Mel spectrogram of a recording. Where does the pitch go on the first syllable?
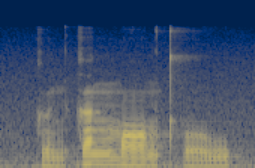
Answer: low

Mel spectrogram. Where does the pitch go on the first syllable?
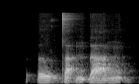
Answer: rising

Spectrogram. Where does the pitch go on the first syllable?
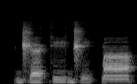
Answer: high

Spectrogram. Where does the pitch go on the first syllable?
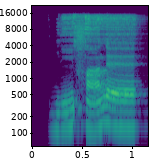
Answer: rising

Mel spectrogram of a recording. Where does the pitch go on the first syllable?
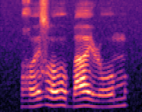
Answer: rising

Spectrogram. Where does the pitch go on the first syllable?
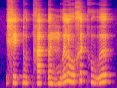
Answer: low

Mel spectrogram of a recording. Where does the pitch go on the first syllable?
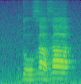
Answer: low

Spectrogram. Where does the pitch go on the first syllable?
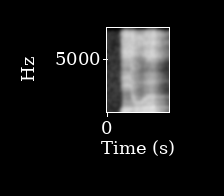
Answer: low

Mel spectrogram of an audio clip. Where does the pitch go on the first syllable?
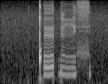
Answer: rising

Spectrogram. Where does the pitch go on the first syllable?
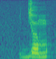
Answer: high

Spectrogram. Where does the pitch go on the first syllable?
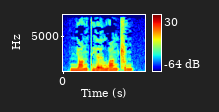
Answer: rising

